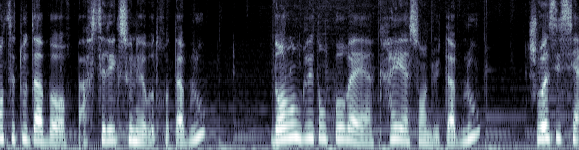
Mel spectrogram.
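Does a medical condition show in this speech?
No.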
